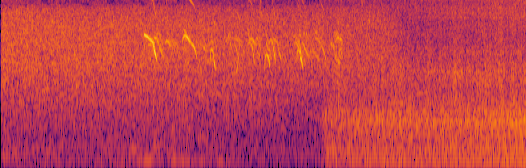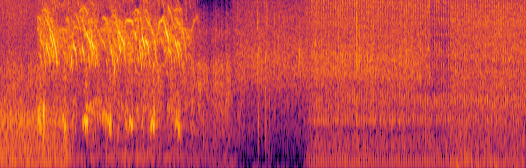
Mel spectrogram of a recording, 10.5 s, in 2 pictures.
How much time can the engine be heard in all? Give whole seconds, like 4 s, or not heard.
5 s.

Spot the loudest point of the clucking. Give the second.
6 s.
